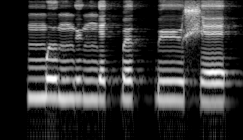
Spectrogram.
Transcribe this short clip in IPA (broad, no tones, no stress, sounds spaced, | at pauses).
m ɯ ŋ y ŋ e k͡p ø k͡p y ʃ e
